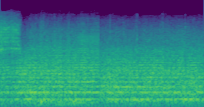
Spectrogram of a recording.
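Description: Stadium crowd noise dominated by the steady, unbroken drone of many vuvuzelas blowing at one pitch.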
